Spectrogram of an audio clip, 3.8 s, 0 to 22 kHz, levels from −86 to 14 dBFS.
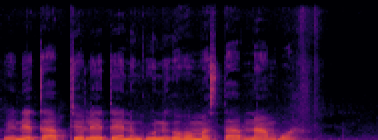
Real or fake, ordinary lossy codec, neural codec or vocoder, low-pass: real; none; none; none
